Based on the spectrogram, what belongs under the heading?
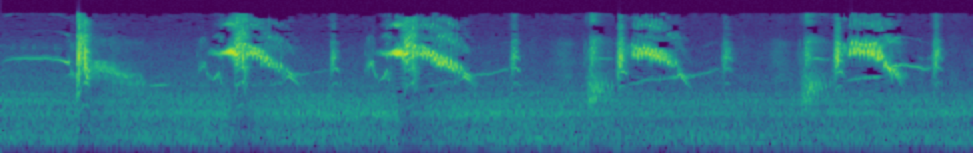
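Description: A common starling sings short bursts about once a second: sharp clicks and high, sliding whistles that drop in pitch, over a soft hum of distant traffic.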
